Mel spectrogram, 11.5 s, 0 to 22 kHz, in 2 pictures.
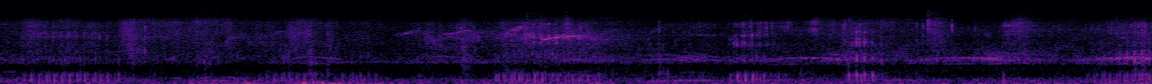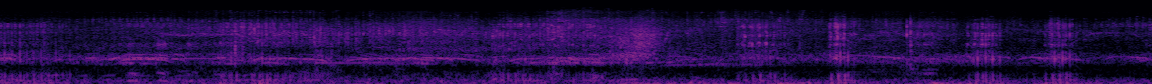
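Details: Low continuous rumbling purr from a stray cat lounging on a bench as it is petted, recorded with a GoPro HERO8 Black; deep pulsing texture holds steady across the whole stretch amid light outdoor background noise.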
